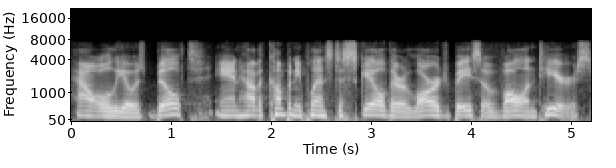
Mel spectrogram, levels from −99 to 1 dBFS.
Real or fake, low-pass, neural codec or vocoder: real; 7.2 kHz; none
